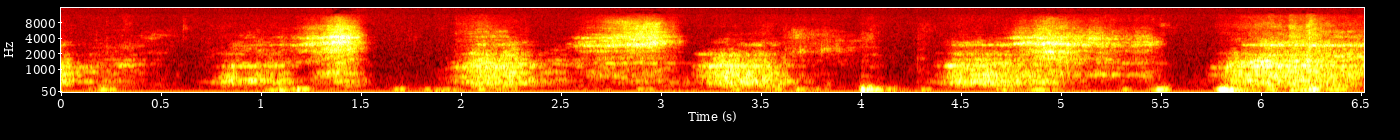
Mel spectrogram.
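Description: A man breathing audibly during arm-swing exercise, a quiet noisy breath roughly every second in time with the swings, with faint low thuds.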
